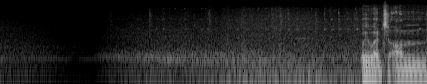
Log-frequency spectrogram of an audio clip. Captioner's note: wind blowing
